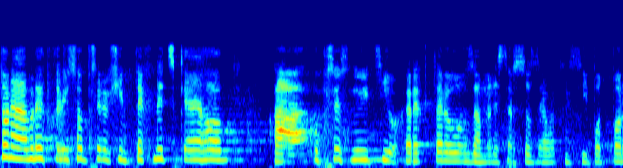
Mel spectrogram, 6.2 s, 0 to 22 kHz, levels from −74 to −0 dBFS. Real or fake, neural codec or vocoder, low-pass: fake; codec, 44.1 kHz, 2.6 kbps, DAC; 7.2 kHz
